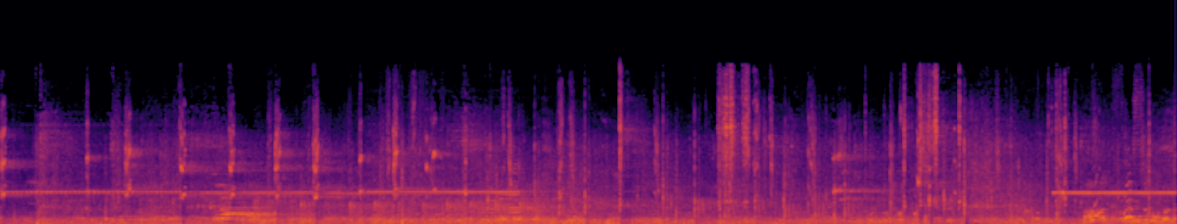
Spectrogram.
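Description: Fencers' footwork taps and stamps on the piste with blade clicks, thickest in a flurry about nine to eleven seconds in, against the chatter of a large hall. An electronic scoring-box tone sounds steadily through the first six seconds and again from about thirteen seconds in, as the action stops.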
